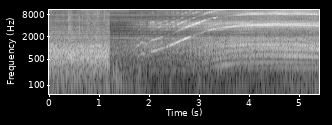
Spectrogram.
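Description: Single-bladed Blade 400 electric RC helicopter spooling up: the brushless motor and speed-controller whine rises steeply in pitch from about two seconds in, then levels off into a steady high scream. Before it, a rushing noise cuts off abruptly about a second in.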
